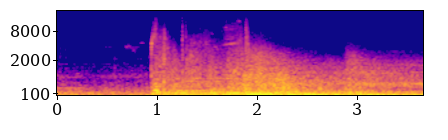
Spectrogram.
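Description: A spacecraft engine roars loudly with a deep rumble.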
